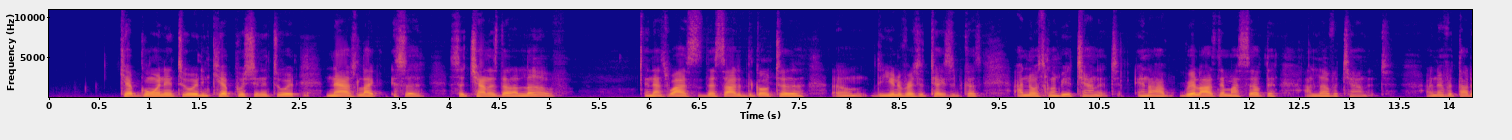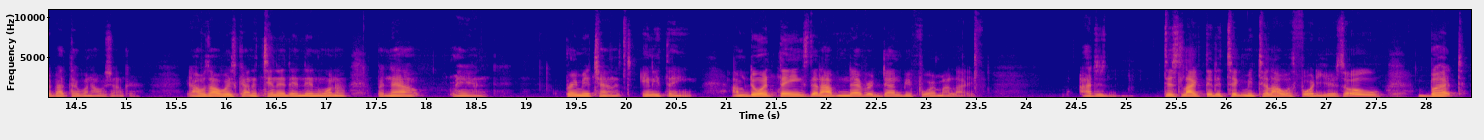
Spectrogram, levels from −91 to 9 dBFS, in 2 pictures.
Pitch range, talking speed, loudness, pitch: 115-140 Hz, 220 wpm, -22 LUFS, 125 Hz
